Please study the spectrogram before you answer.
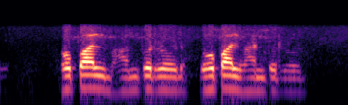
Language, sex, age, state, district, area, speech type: Hindi, male, 18-30, Madhya Pradesh, Hoshangabad, rural, conversation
